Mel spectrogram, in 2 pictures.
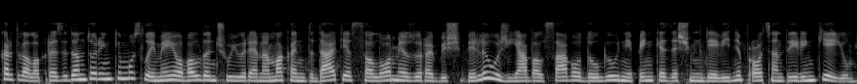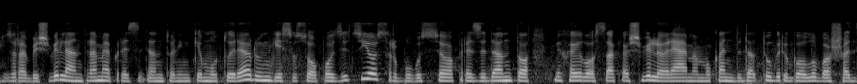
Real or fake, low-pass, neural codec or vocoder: fake; 7.2 kHz; codec, 16 kHz, 2 kbps, X-Codec, HuBERT features, trained on LibriSpeech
